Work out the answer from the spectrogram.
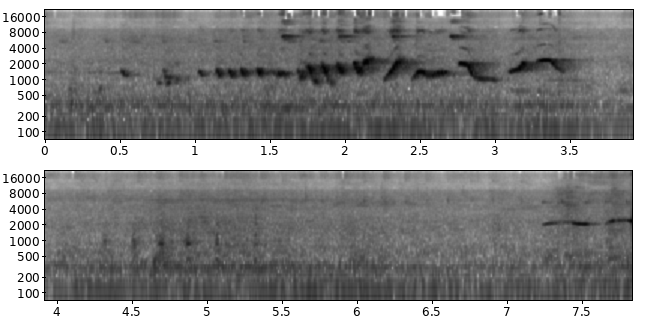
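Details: Morning song of a Borneo white-rumped shama: quick run of clipped whistles building into looping, slurred phrases for about three seconds, followed by quiet with a single rising whistle near the end.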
